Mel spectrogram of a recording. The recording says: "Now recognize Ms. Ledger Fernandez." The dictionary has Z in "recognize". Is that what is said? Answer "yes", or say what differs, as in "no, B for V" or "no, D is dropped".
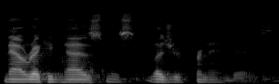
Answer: yes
